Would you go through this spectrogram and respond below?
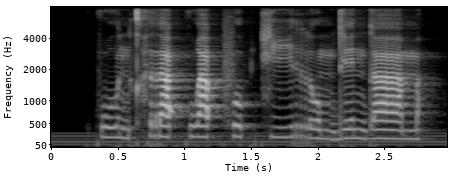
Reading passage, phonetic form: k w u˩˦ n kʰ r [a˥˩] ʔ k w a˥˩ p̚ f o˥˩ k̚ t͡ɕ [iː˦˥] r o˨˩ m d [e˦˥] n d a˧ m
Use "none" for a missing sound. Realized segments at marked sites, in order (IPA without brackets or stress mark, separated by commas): a˥˩, iː˦˥, e˧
